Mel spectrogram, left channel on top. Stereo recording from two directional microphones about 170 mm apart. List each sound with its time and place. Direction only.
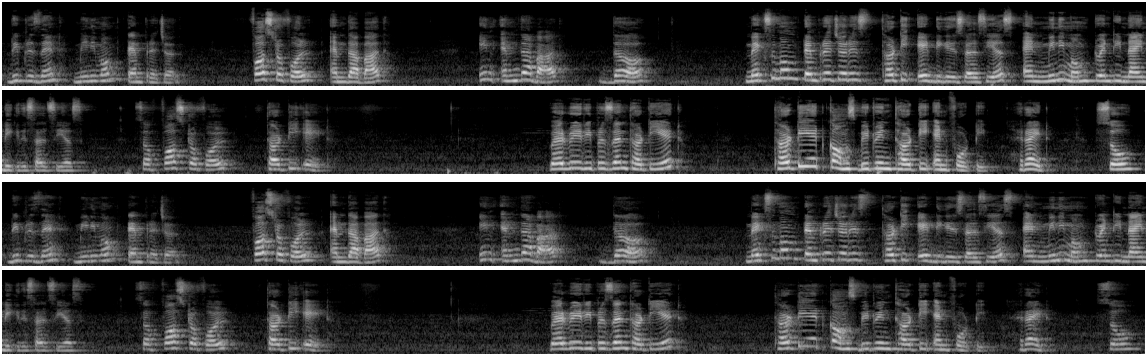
0.1 s a woman's voice: 60° left (ahead or behind); by 3.8 s 40° left (ahead or behind)
4.9 s a woman's voice: 55° left (ahead or behind)
7.4 s a woman's voice: 60° left (ahead or behind); by 14.6 s 30° left (ahead or behind)
16.9 s a woman's voice: 50° left (ahead or behind)
19.1 s a woman's voice: 65° left (ahead or behind)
